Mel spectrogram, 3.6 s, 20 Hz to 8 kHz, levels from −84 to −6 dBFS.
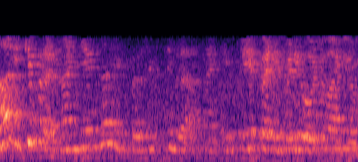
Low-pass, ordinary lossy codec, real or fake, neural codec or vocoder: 7.2 kHz; AAC, 16 kbps; real; none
